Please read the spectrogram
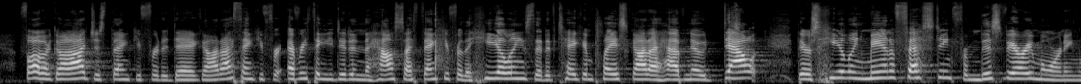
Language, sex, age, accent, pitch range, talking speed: English, female, 50-69, American, 240-325 Hz, 225 wpm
